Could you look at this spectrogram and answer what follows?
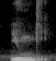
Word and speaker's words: Yoongi: Yoongi. Yoongi. Yoongi. Whatever. Just pronounce it Yoong.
